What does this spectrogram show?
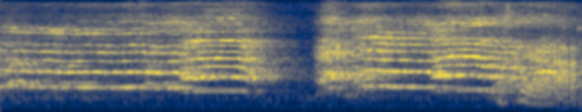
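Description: A puppy howls in long, quavering, high-pitched wails, pausing briefly before starting again.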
